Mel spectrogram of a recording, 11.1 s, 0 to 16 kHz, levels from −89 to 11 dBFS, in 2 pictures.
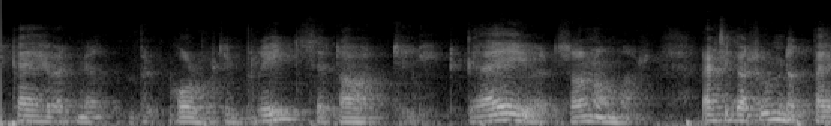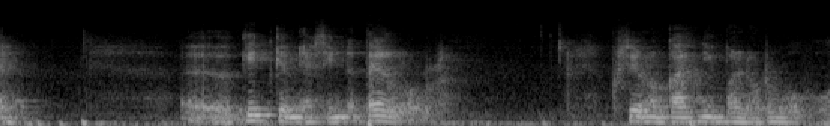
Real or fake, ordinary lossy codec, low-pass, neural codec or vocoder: fake; AAC, 96 kbps; 14.4 kHz; vocoder, 44.1 kHz, 128 mel bands, Pupu-Vocoder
